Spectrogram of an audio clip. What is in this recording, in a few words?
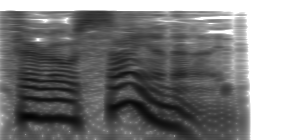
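"ferrocyanide", English, British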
